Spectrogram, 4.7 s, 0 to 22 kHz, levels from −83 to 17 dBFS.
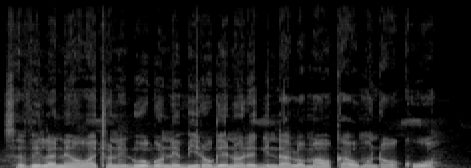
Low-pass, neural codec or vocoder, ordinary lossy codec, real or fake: none; vocoder, 44.1 kHz, 128 mel bands every 256 samples, BigVGAN v2; none; fake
